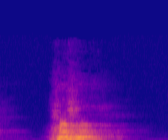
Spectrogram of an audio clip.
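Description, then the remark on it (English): A single throat clearing, a voiced, gravelly rumble lasting under a second with a wavering pitch that dips and rises, moderately loud and heard on its own without talk. “It sounds like I've got something in my throat. Let me clear that real quick.”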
